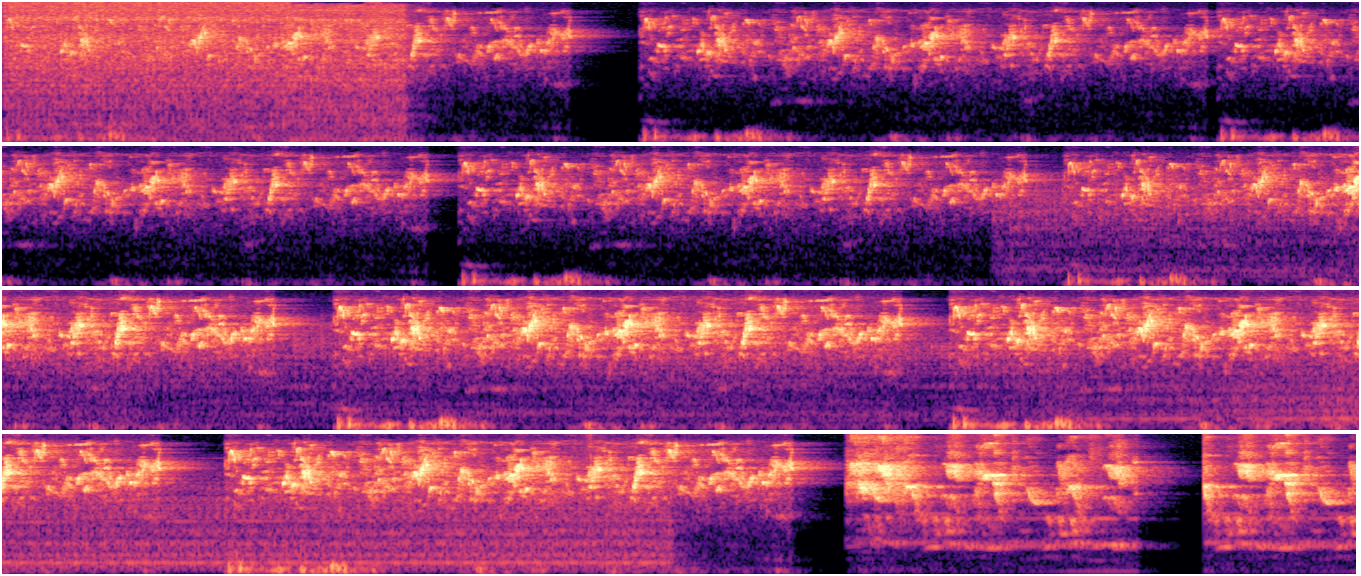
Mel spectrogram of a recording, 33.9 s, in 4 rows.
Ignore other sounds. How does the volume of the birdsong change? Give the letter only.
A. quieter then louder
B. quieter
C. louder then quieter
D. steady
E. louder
E.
